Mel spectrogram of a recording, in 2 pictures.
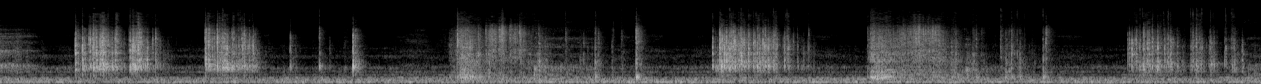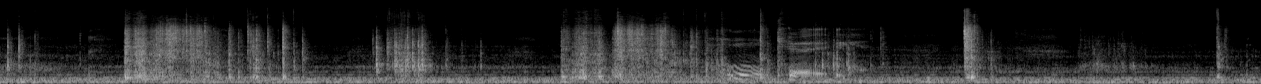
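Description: Small hard wood pellets are poured into a container sitting on a scale, giving repeated bursts of rattling, clattering patter over a steady low background hum.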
